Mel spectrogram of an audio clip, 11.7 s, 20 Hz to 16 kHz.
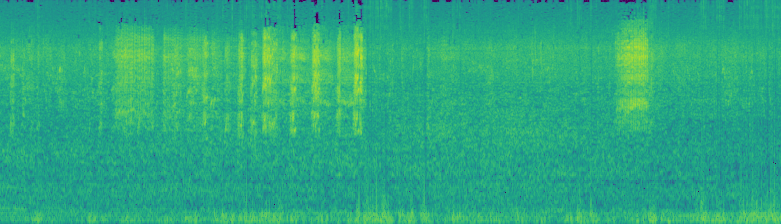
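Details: Monk parakeets in Calexico, Imperial County, California, on December 11, 2022, giving a rapid run of harsh, grating squawks, then a single later squawk, over heavy continuous low rumble from vehicles.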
